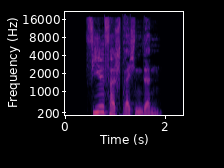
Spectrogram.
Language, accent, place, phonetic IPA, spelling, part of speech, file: German, Germany, Berlin, [ˈfiːlfɛɐ̯ˌʃpʁɛçn̩dən], vielversprechenden, adjective, De-vielversprechenden.ogg
- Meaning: inflection of vielversprechend: 1. strong genitive masculine/neuter singular 2. weak/mixed genitive/dative all-gender singular 3. strong/weak/mixed accusative masculine singular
